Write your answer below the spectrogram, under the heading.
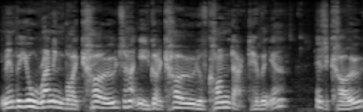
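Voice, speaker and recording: A man talks at a fairly quick pace with lively intonation. His pitch is fairly high. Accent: New Zealand. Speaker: video blogger. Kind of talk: casual monologue livestream. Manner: hesitant, many ums.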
